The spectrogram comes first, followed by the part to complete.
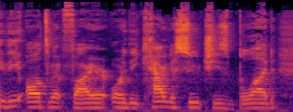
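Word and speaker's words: Kagutsuchi: Ultimate Fire, or the Kagasuchi's Blood. Now, nailed the name. Yeah, it is pronounced like that. The T is silent.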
